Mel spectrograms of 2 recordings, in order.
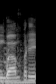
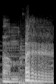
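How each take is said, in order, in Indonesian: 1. Diucapkan dengan logat standar yang biasa. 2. Diucapkan dengan logat Jawa yang kental.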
